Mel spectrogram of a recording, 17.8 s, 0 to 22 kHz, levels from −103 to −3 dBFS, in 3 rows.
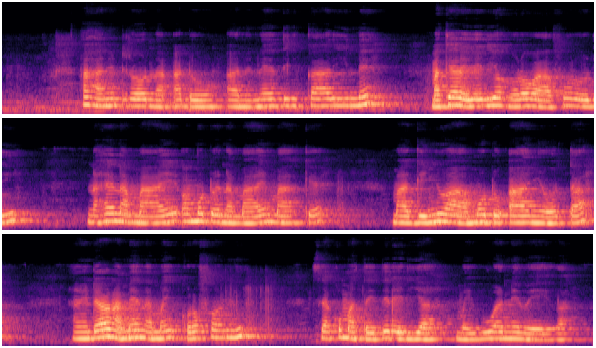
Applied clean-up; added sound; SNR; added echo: none; none; none; reverberation time 0.9 s.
